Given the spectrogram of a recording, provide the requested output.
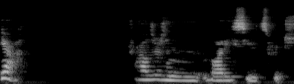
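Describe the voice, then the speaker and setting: At a fairly slow pace, a woman speaks in a somewhat breathy voice of medium pitch. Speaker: streamer. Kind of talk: casual chat. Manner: animated.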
